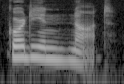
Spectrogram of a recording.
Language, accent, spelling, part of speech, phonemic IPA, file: English, US, Gordian knot, noun, /ˈɡoʊɹdɪən ˈnɑt/, En-us-Gordian knot.ogg
- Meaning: 1. The legendary knot tied to a pole near the temple of Zeus in Gordium 2. Any intricate and complex problem having a simple solution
